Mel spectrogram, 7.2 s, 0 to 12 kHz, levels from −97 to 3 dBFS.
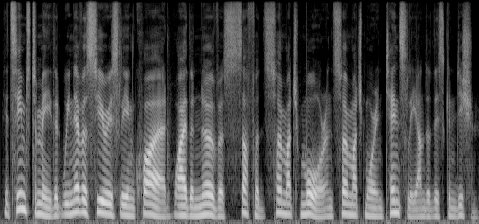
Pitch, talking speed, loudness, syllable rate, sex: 140 Hz, 200 wpm, -19 LUFS, 5.4 syllables/s, male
